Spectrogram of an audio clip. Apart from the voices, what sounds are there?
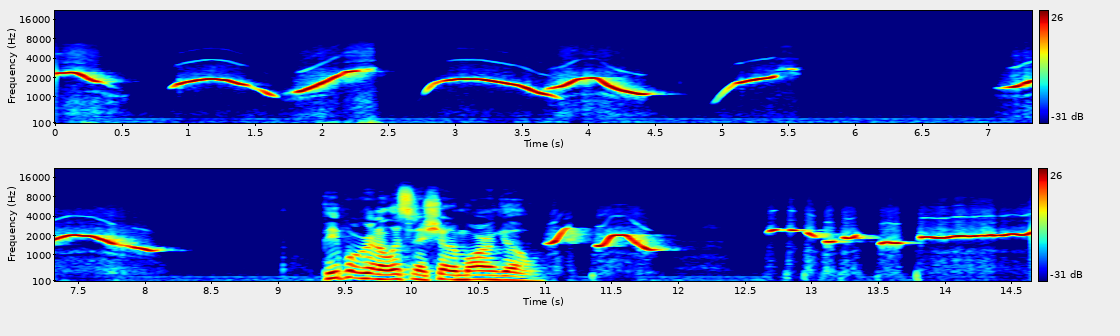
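person whistling a tune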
